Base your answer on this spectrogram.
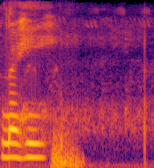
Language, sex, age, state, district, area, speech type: Hindi, female, 18-30, Madhya Pradesh, Hoshangabad, rural, read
